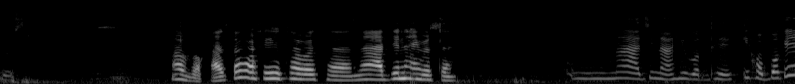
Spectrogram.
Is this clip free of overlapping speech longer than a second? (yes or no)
yes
